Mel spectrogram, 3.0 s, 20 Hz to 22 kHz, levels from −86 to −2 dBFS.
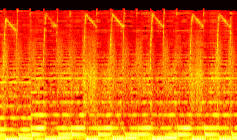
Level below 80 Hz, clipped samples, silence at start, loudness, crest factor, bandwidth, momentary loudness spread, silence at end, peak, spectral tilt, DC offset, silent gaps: -18 dBFS; under 0.1%; 0 s; -14 LUFS; 12 dB; 17.5 kHz; 1 LU; 0 s; -2 dBFS; -4.5 dB/octave; under 0.1%; none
